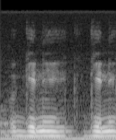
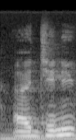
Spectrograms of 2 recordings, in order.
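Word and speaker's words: Gini: जाता है okay so गिनी coefficient बोलते हैं उसको सम टाइम लोगों को मैंने इसको जिनी कॉएफिशिएंट बोलते हुए भी सुना है बट आप कुछ भी प्रोनाउंस कर लो कोई दिक्कत नहीं पड़ता और लास्ट में हम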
